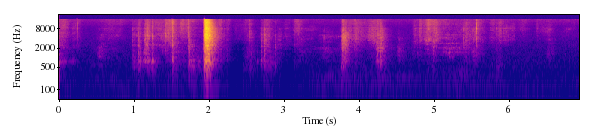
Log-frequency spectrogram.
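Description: Paper and card rustle and tap as they are handled.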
